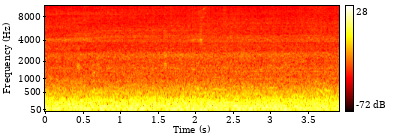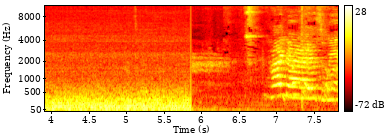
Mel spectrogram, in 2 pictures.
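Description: A full airliner taking off produces a heavy, steady low roar for about six seconds, then the sound cuts off abruptly and a voice is heard briefly.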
